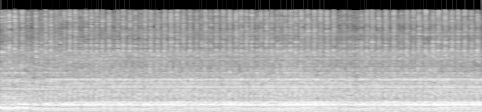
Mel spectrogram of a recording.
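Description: Even, buzzy two-stroke idle holding a constant pitch with no surging, misfires or rattles; this engine is running fine.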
